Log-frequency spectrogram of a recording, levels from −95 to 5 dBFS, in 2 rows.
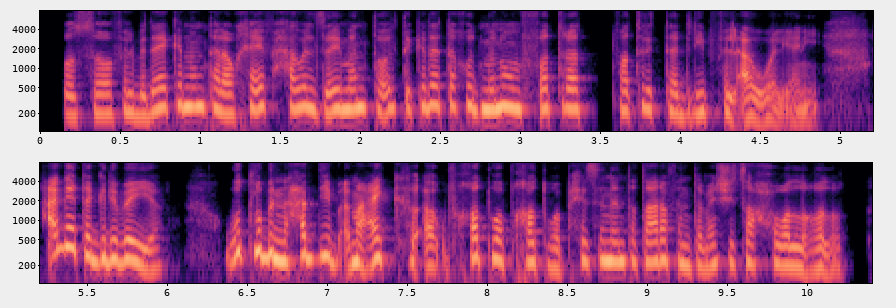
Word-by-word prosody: بُص، 190 Hz, +1 st, -5 dB
هوّ 195 Hz, 0 st, -2 dB
في 200 Hz, -, -10 dB
البداية 205 Hz, +3 st, -1 dB
كده 255 Hz, 0 st, +1 dB
أنتَ 255 Hz, -1 st, 0 dB
لو 200 Hz, -3 st, +1 dB
خايف، 235 Hz, +5 st, -3 dB
حاول 245 Hz, 0 st, 0 dB
زي 225 Hz, 0 st, 0 dB
ما 230 Hz, -, +4 dB
أنتَ 245 Hz, 0 st, +1 dB
قُلت 230 Hz, +3 st, -4 dB
كده 255 Hz, +3 st, -1 dB
تاخد 260 Hz, -2 st, -3 dB
منهم 240 Hz, +1 st, +6 dB
فترة 235 Hz, 0 st, -3 dB
فترة 220 Hz, +2 st, -4 dB
تدريب 205 Hz, -2 st, -6 dB
في 210 Hz, -, -21 dB
الأوّل -, -, -2 dB
يعني، -, -, -9 dB, 0.3 s
حاجة 390 Hz, -, +5 dB
تجريبية. 245 Hz, -, +2 dB, 0.4 s
واطلُب 325 Hz, -1 st, +3 dB
إن 245 Hz, -4 st, +7 dB
حد 265 Hz, +2 st, +1 dB
يبقى 245 Hz, -6 st, 0 dB
معاك 245 Hz, +4 st, +3 dB
فأو 195 Hz, 0 st, -3 dB
في -, -, -15 dB
خطوة 260 Hz, -1 st, +1 dB
بخطوة، 220 Hz, -5 st, -3 dB
بحيث 235 Hz, +5 st, -5 dB
إن 235 Hz, -, +6 dB
أنتَ 230 Hz, 0 st, +1 dB
تعرف 230 Hz, +1 st, 0 dB
أنتَ 200 Hz, -2 st, -2 dB
ماشي 210 Hz, +4 st, -4 dB
صح 215 Hz, 0 st, -5 dB
والّا 195 Hz, -2 st, +1 dB
غلط. 185 Hz, +1 st, -6 dB
230 Hz, 240 wpm, -21 LUFS, 205-250 Hz, 0.4 s, إن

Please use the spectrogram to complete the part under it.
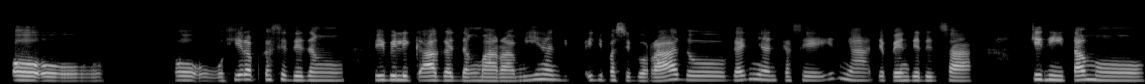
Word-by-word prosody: Oo. 170 Hz, -4 st, +3 dB, 0.7 s
Oo, 170 Hz, -4 st, -3 dB
hirap 225 Hz, 0 st, +2 dB
kasi 220 Hz, 0 st, -5 dB
din 195 Hz, -1 st, 0 dB
ng 185 Hz, -1 st, -5 dB, 0.2 s
bibili 205 Hz, -1 st, +2 dB
kaagad 185 Hz, 0 st, +3 dB
ng 175 Hz, 0 st, -3 dB
maramihan, 175 Hz, +7 st, 0 dB
di 190 Hz, -, -22 dB, 0.2 s
'di 200 Hz, +2 st, -8 dB
pa 200 Hz, -, -3 dB
sigurado, 195 Hz, +3 st, +1 dB
ganyan. 210 Hz, 0 st, 0 dB
Kasi 185 Hz, +1 st, -7 dB
'yon 265 Hz, -4 st, -9 dB
nga, 185 Hz, -2 st, -3 dB
depende 185 Hz, -1 st, 0 dB
din 180 Hz, -1 st, -5 dB
sa 175 Hz, 0 st, +1 dB, 0.6 s
kinita 210 Hz, -3 st, +4 dB
mo, 185 Hz, -4 st, -1 dB
190 Hz, 120 wpm, -26 LUFS, 180-205 Hz, 0.7 s, kinita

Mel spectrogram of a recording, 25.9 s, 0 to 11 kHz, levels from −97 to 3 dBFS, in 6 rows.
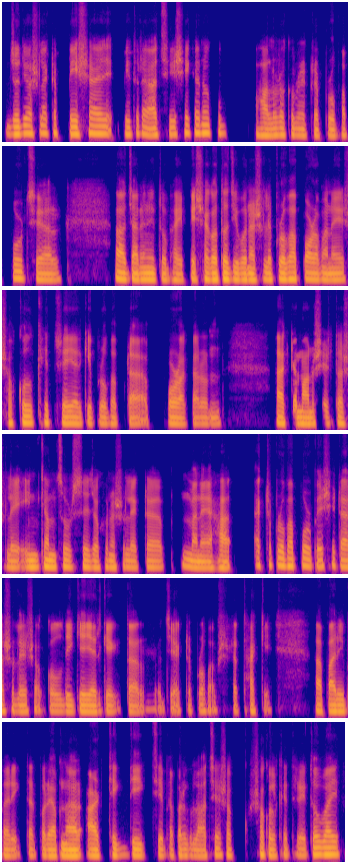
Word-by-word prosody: যদি 130 Hz, +2 st, +4 dB
আসলে 145 Hz, +2 st, -3 dB
একটা 145 Hz, +2 st, -4 dB
পেশায় 135 Hz, +2 st, +3 dB, 0.2 s
ভিতরে 125 Hz, +2 st, -2 dB
আছি, 120 Hz, +2 st, -4 dB
সেখানেও 150 Hz, 0 st, +2 dB
খুব 140 Hz, -, -3 dB, 0.5 s
ভালো 110 Hz, 0 st, +2 dB
রকমের 115 Hz, -2 st, -2 dB
একটা 105 Hz, -, -4 dB
প্রভাব 105 Hz, +1 st, -3 dB
পড়ছে। 125 Hz, -3 st, 0 dB
আর 100 Hz, -, 0 dB, 0.8 s
আ -, -, +8 dB
জানেনই 105 Hz, 0 st, +4 dB
তো -, -, 0 dB
ভাই, 100 Hz, -2 st, +1 dB
পেশাগত 110 Hz, 0 st, +3 dB, 0.2 s
জীবনে 105 Hz, 0 st, +4 dB
আসলে 105 Hz, +1 st, 0 dB
প্রভাব 110 Hz, 0 st, +5 dB
পড়া 110 Hz, -2 st, +4 dB
মানে 105 Hz, 0 st, +2 dB, 0.2 s
সকল 115 Hz, +1 st, +2 dB
ক্ষেত্রেই 110 Hz, -2 st, 0 dB
আর 105 Hz, -, -1 dB
কি -, -, 0 dB
প্রভাবটা 105 Hz, -1 st, -3 dB, 0.4 s
পড়া, 105 Hz, -2 st, +3 dB
কারণ 105 Hz, 0 st, -3 dB, 0.9 s
১ -, -, +2 dB
টা -, -, 0 dB
মানুষের 105 Hz, +2 st, 0 dB
তো -, -, -5 dB
আসলে 110 Hz, +2 st, -3 dB, 0.2 s
income 115 Hz, 0 st, +4 dB
source 115 Hz, -2 st, -1 dB
এ -, -, +3 dB
যখন 110 Hz, +2 st, -2 dB
আসলে 115 Hz, -1 st, -3 dB
একটা 115 Hz, 0 st, -3 dB, 0.5 s
মানে 105 Hz, -1 st, +3 dB, 0.2 s
হা 110 Hz, -1 st, +4 dB, 0.4 s
একটা -, -, -7 dB
প্রভাব 130 Hz, -2 st, +4 dB
পড়বে, 120 Hz, -3 st, +1 dB
সেটা 130 Hz, -4 st, -3 dB
আসলে 110 Hz, -2 st, -2 dB, 0.2 s
সকল 110 Hz, -2 st, -5 dB
দিকেই 105 Hz, +1 st, +3 dB
আর 105 Hz, -, -1 dB
কি 105 Hz, -, +1 dB
একটা 130 Hz, -6 st, -3 dB, 0.4 s
যে -, -, -11 dB
একটা -, -, -10 dB
প্রভাব 120 Hz, +3 st, -5 dB
সেটা -, -, -8 dB
থাকে, -, -, -4 dB, 0.6 s
আর 110 Hz, -, +4 dB
পারিবারিক, 105 Hz, -1 st, +2 dB
তারপরে 105 Hz, 0 st, -1 dB
আপনার 100 Hz, -1 st, +6 dB, 0.2 s
আর্থিক 105 Hz, +1 st, +1 dB
দিক, 105 Hz, -2 st, +4 dB
যে 110 Hz, -, -1 dB
ব্যাপারগুলো 105 Hz, 0 st, -2 dB
আছে। 115 Hz, +2 st, -4 dB
সক 110 Hz, -1 st, -1 dB, 0.3 s
সকল 115 Hz, -3 st, +2 dB
ক্ষেত্রেই 110 Hz, 0 st, -4 dB
তো -, -, +7 dB
ভাই, 120 Hz, 0 st, +7 dB
110 Hz, 170 wpm, -23 LUFS, 105-120 Hz, 0.9 s, আ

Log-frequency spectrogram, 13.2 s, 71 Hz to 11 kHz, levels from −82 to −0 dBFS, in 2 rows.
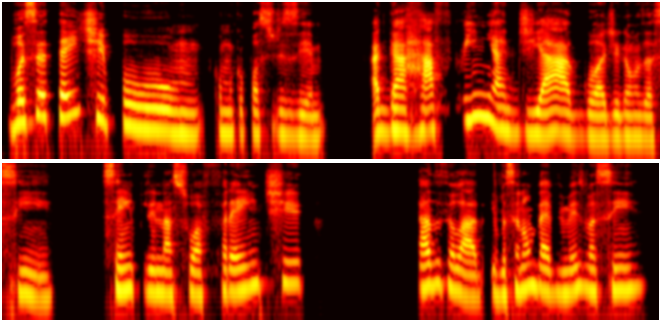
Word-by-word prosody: Você 230 Hz, +8 st, +4 dB
tem, 275 Hz, +2 st, +4 dB
tipo, 205 Hz, -, 0 dB, 0.4 s
como 165 Hz, -2 st, -7 dB
que 165 Hz, -, -12 dB
eu -, -, -16 dB
posso 165 Hz, -1 st, -6 dB
dizer, 150 Hz, -3 st, -7 dB, 0.5 s
a -, -, +6 dB
garrafinha 190 Hz, +7 st, +3 dB
de 165 Hz, -1 st, -3 dB
água, 155 Hz, -3 st, +5 dB
digamos, 145 Hz, 0 st, -6 dB
assim, 145 Hz, +1 st, -5 dB, 0.5 s
sempre 190 Hz, -1 st, -1 dB
na 170 Hz, -1 st, 0 dB
sua 170 Hz, -1 st, 0 dB
frente? 215 Hz, +7 st, -4 dB, 1.2 s
Tá 205 Hz, +1 st, +5 dB
do 225 Hz, +1 st, -6 dB
seu 210 Hz, -2 st, -4 dB
lado? 155 Hz, -5 st, +1 dB
E -, -, -7 dB
você 165 Hz, +2 st, -2 dB
não 200 Hz, +3 st, -2 dB
bebe 180 Hz, -4 st, -2 dB
mesmo 190 Hz, +3 st, -5 dB
assim? 190 Hz, +2 st, -4 dB
180 Hz, 130 wpm, -22 LUFS, 165-205 Hz, 1.2 s, a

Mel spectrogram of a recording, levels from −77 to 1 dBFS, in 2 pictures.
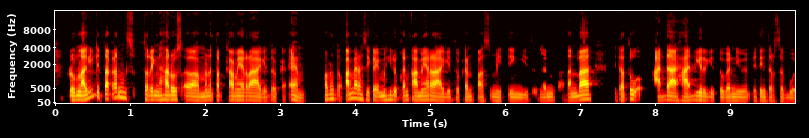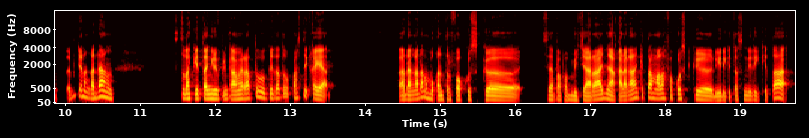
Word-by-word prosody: Belum 120 Hz, 0 st, 0 dB
lagi 125 Hz, +1 st, +6 dB
kita, 150 Hz, -, +3 dB
kan 180 Hz, +3 st, -2 dB
s 170 Hz, -, -10 dB, 0.2 s
sering 125 Hz, 0 st, +2 dB
harus, 130 Hz, 0 st, +3 dB
eee, 110 Hz, -2 st, +1 dB
menatap 110 Hz, +2 st, -4 dB
kamera 115 Hz, -1 st, +3 dB
gitu 100 Hz, -, -8 dB
kek -, -, -14 dB
eh, -, -, +2 dB, 0.3 s
kok 130 Hz, -, -4 dB
natap 145 Hz, 0 st, -7 dB
kamera 160 Hz, +2 st, +4 dB
sih, 120 Hz, -, -7 dB
kayak 115 Hz, 0 st, -1 dB
menghidupkan 120 Hz, -1 st, -4 dB
kamera, 115 Hz, -2 st, +3 dB
gitu, 95 Hz, -1 st, -11 dB
kan, 100 Hz, +1 st, -5 dB
pas 95 Hz, -2 st, -5 dB
meeting, 100 Hz, 0 st, -8 dB
gitu, -, -, -20 dB
kan, 95 Hz, +1 st, -9 dB, 0.2 s
ditambah 110 Hz, +7 st, +5 dB, 0.4 s
kita -, -, -1 dB
tuh -, -, -3 dB, 0.2 s
ada -, -, +5 dB
hadir, 115 Hz, -1 st, +1 dB
gitu, 105 Hz, -1 st, -9 dB
kan, 100 Hz, -, -2 dB
di 95 Hz, -1 st, -6 dB
meeting 100 Hz, 0 st, -9 dB
tersebut, 90 Hz, -2 st, -10 dB
tapi -, -, -11 dB
kadang-kadang, 200 Hz, -1 st, +2 dB, 0.8 s
setelah 155 Hz, -1 st, +1 dB
kita 150 Hz, 0 st, +4 dB
ngidupin 145 Hz, -1 st, 0 dB
kamera 145 Hz, +3 st, +4 dB
tuh, 175 Hz, +3 st, -4 dB
kita 160 Hz, +1 st, -2 dB
tuh 105 Hz, -, -7 dB
pasti 85 Hz, -, -5 dB
kayak, -, -, +4 dB, 0.9 s
kadang-kadang 130 Hz, +8 st, +2 dB
bukan 125 Hz, -1 st, -1 dB
terfokus 125 Hz, -1 st, -4 dB
ke 120 Hz, -2 st, +2 dB, 0.5 s
siapa 125 Hz, -2 st, -5 dB
pembicaranya, 120 Hz, +4 st, +3 dB
kadang-kadang 165 Hz, +9 st, +3 dB
kita -, -, -3 dB
malah 155 Hz, 0 st, +1 dB
fokus 150 Hz, +1 st, -6 dB
ke 125 Hz, -4 st, 0 dB
diri 110 Hz, +1 st, -3 dB
kita 115 Hz, -, -13 dB
sendiri. 125 Hz, -2 st, -6 dB
Kita -, -, +2 dB
120 Hz, 190 wpm, -25 LUFS, 110-145 Hz, 0.9 s, lagi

